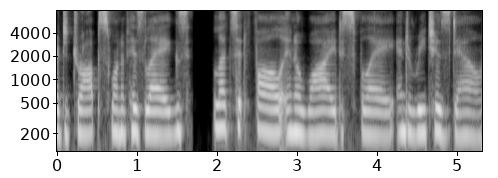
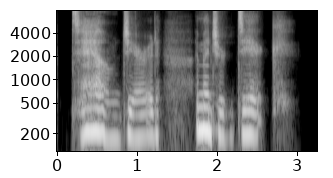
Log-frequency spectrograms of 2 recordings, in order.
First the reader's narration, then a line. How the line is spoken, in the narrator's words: With a harsh laugh, Jensen says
